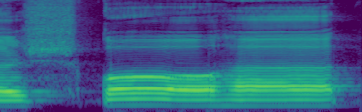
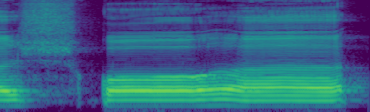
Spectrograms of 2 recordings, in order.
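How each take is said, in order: The two takes are said the same way.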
